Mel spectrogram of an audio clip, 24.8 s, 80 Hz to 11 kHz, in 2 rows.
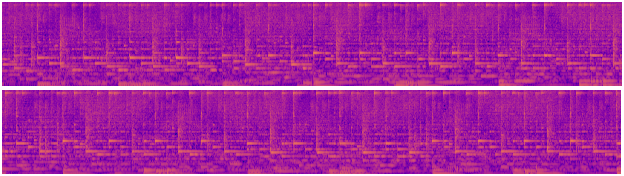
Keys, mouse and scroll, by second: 1.5-2.6 scroll up 1, 3.5-4.5 typing, 4.6 click, 6.0-7.0 typing, 7.7 click, 9.3 scroll up 1, 10.2 shift+z, 12.0 s, 12.4 z, 13.6 click, 15.3 g, 18.4 click, 18.7 scroll up 1, 19.9 `, 20.2 3, 20.9 scroll up 1, 23.7 g, 24.1 z.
